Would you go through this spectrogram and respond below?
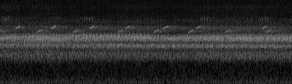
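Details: Continuous frog chorus, a thick even trill with numerous brief rising chirps from individual callers sprinkled over it from start to finish.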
